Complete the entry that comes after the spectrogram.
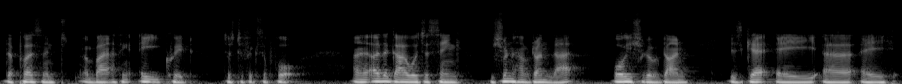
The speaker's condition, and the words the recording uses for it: Stuttering. Oh, by the way, if you guys don't know, I stammer.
